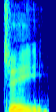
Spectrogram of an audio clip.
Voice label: "zhei4", chinois; Cours-de-Chinois

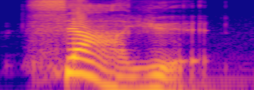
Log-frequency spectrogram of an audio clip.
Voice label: "xia4 yue4", Chinese

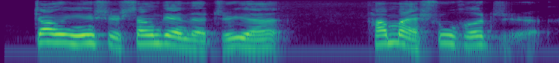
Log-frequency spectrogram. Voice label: "jian", Chinese

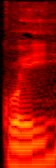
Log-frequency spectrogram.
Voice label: "gui2", chinois; Cours de Chinois

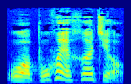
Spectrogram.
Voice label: "jin", Chinese

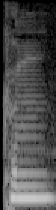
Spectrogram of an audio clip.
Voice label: "ken1", chinois; Cours-de-Chinois

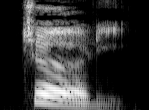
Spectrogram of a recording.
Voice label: "zhe4li5", Chinese

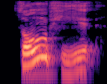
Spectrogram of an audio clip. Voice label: "jian", Chinese

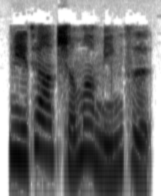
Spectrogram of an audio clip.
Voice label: Mandarin Conversation

